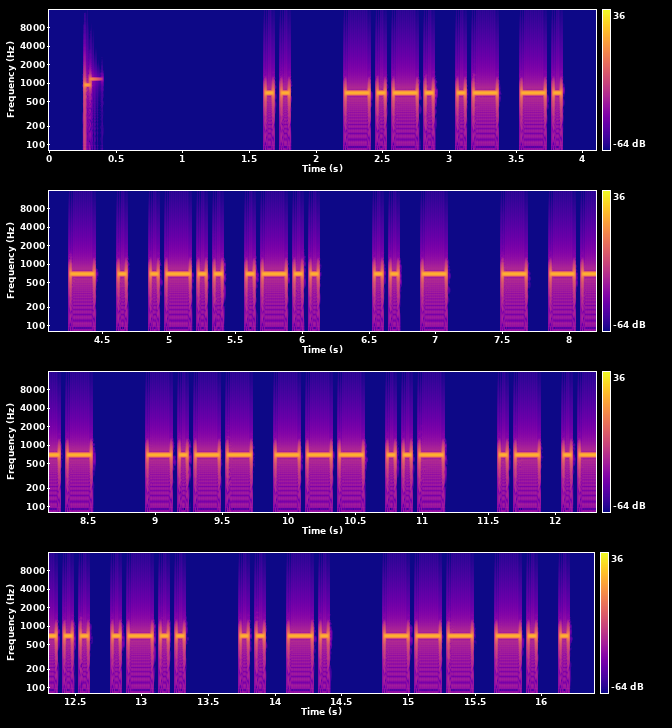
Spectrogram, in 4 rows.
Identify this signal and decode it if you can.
Morse code, heard as a keyed tone, about 20 wpm, 700 Hz. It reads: I CAN TELL IT TO YOU ALL IN ONE
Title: Sentences from Top 1000 Words - Review Part 1 - 20wpm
